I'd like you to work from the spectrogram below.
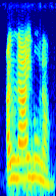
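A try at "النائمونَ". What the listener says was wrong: आराम से बोले, मुझे समझ में नहीं आ रहा आप लाम को पढ़ रही हैं या नहीं पढ़ रही। अल नाइमुना। अच्छा ये बताएं, हमारी एकेडमी का नाम क्या है? हमारी एकेडमी का नाम क्या है हमारी एकेडमी का नाम क्या है? अन है? कम से कम नून को तो याद रखा करें हमारी एकेडमी के नाम से।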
